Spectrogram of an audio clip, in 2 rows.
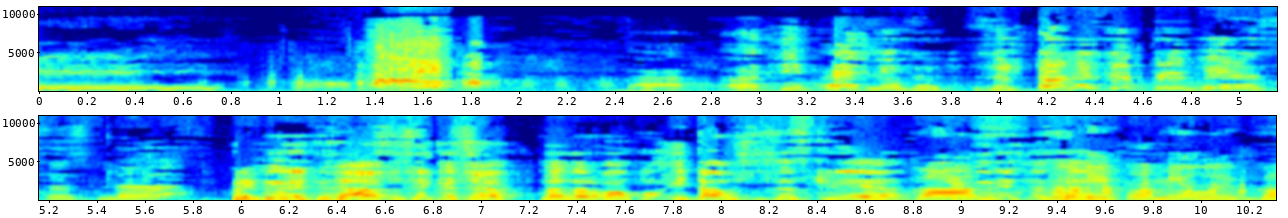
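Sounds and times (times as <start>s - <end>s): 
chickens clucking: 0.7s - 3.8s
speech: 3.4s - 10.2s
laughter: 7.8s - 10.2s.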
